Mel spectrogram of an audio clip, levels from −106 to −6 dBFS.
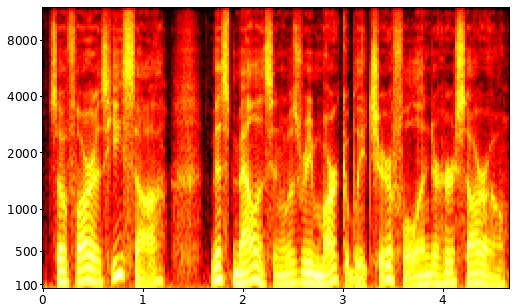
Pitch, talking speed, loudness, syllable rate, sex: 120 Hz, 165 wpm, -17 LUFS, 5.1 syllables/s, male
